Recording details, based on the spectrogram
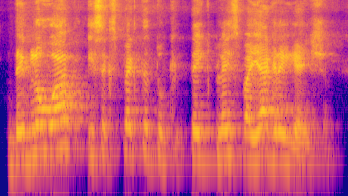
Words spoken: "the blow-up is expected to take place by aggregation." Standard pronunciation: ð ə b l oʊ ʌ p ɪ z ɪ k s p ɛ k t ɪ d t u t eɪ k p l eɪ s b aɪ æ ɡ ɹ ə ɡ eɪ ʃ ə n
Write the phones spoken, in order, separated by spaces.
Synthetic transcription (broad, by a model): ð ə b l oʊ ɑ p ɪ s ɪ k s p ɛ k t ɪ d t u t eɪ k p l eɪ s b aɪ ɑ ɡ ɹ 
